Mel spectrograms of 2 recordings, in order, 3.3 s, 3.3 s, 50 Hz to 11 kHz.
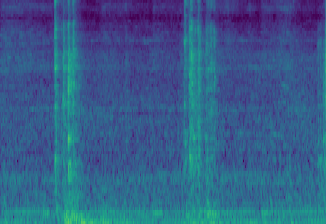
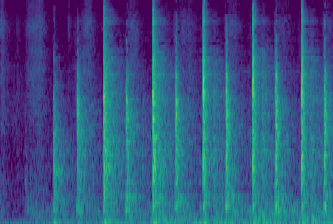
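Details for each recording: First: FOX 3.0 shock absorber from a 2023 Polaris RZR Pro R turbo after repair of a knocking complaint: hissing surges about every second and a half as the shock is cycled, with no knock at the end of travel; shock working normally. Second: FOX 3.0 shock from a 2023 Polaris RZR Pro R turbo, cycled on the bench: sharp metallic knocks about two per second, then scattered single clacks; an untightened internal part was loose.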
